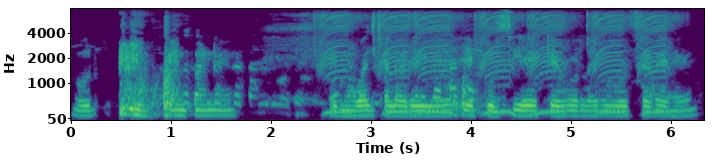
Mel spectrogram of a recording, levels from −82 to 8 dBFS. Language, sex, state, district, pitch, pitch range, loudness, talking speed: Hindi, male, Chhattisgarh, Raigarh, 130 Hz, 130-140 Hz, -18 LUFS, 150 wpm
